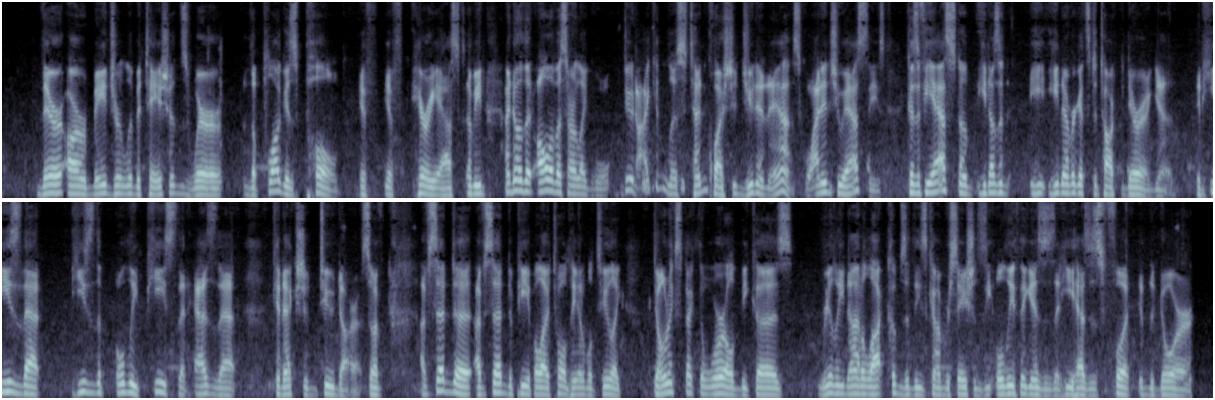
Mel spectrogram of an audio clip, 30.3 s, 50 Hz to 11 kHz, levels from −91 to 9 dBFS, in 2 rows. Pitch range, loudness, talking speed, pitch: 115-140 Hz, -19 LUFS, 210 wpm, 125 Hz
